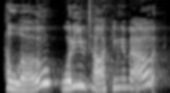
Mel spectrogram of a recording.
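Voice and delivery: loud, high, incredulous comeback; baffled retort. Acted. Handyman answers Sam's sudden accusation, loudly baffled. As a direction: act out a bewildered man caught off guard.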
